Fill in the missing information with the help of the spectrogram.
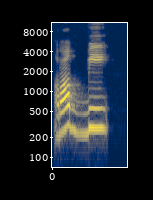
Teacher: Ro berharokat fathah maka dibaca tebal. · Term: ro tafkhim, Ro Tafkhim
